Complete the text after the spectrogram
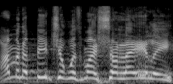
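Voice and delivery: high, mock Irish brogue cop voice. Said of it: "They're Irish".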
